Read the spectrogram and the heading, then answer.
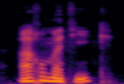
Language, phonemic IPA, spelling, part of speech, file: French, /a.ʁɔ.ma.tik/, aromatique, adjective, Fr-aromatique.ogg
- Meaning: aromatic (all senses)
